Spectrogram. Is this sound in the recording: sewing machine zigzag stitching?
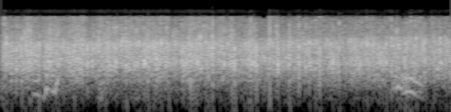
no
